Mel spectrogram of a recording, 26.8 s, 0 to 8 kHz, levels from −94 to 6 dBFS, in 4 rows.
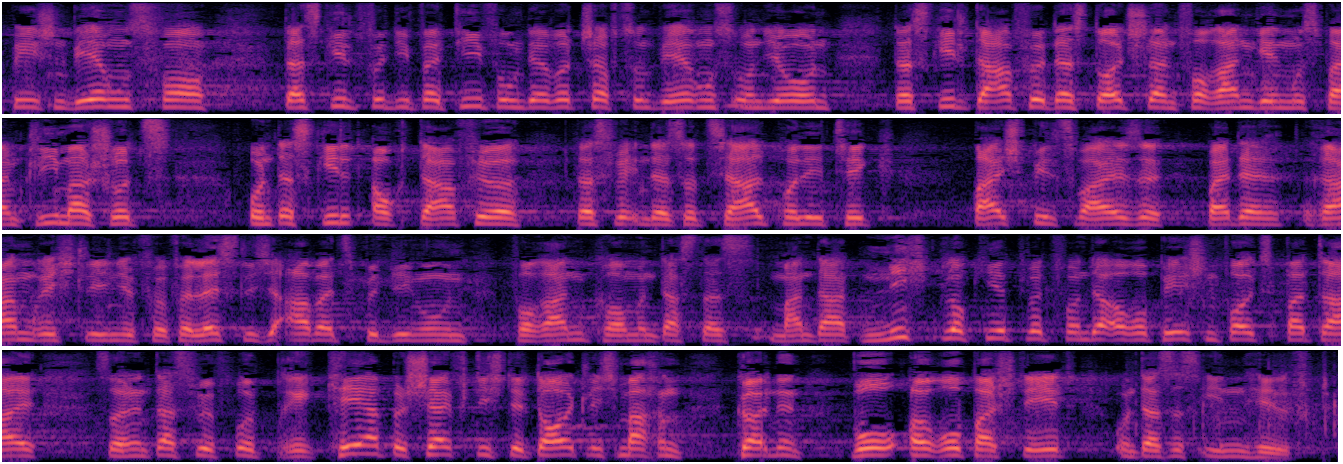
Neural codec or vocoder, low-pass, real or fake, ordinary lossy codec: none; none; real; none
